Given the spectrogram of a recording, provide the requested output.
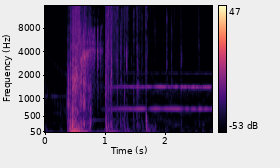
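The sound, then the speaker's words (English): A loud crunching crack as a mite creature is stomped and crushed, followed by a second smaller snap and scattered faint crackles fading out, with no voices. “As soon as I was strong enough to stand, I stomped into oblivion.”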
